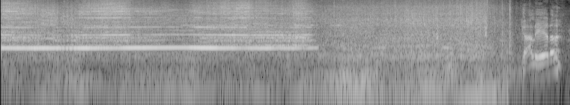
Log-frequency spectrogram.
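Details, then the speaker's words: Car rear wheel gives a harsh steady screech with grinding underneath; the noise began suddenly, the wheel was overheating and locking, and the owner suspects a brake lining came loose inside the drum. "que barulho chato tá fazendo nessa roda aqui parece Carro de Boi começou de repente esse barulho que Vocês ouviram né"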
